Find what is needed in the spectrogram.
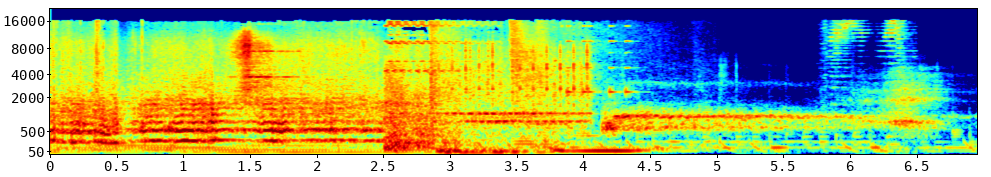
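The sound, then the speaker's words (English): A loud, dense buzzing of a swarm of killer honeybees in Brazil drones continuously, its pitch and texture shifting as the insects move, easing slightly toward the end with no voices present. “But in Brazil, that bee probably won't be alone. Where there's one, there's likely to be a lethal swarm.”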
